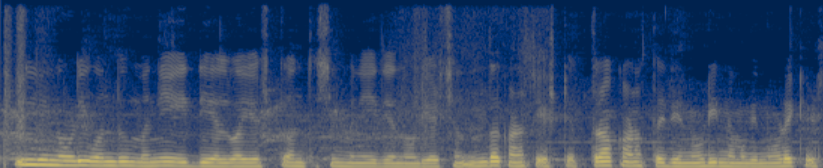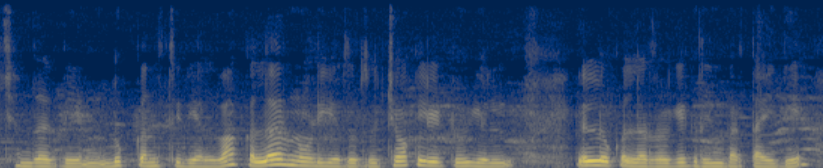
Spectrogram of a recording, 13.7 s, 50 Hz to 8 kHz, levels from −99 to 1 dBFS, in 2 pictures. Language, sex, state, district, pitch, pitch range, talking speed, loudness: Kannada, female, Karnataka, Gulbarga, 170 Hz, 155-190 Hz, 150 wpm, -27 LUFS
